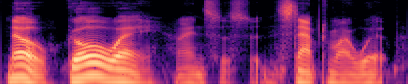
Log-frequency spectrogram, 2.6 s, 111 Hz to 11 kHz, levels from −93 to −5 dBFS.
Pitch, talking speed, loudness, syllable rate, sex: 110 Hz, 210 wpm, -17 LUFS, 5.8 syllables/s, male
